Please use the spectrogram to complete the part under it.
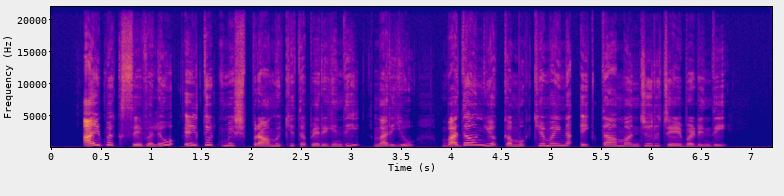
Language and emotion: Telugu, neutral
